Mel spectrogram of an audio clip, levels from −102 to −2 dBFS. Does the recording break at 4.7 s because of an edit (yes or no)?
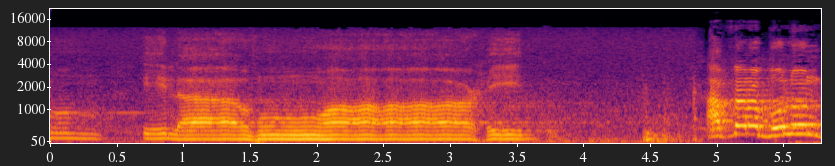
yes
